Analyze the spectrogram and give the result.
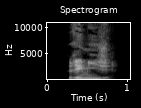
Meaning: remex (feather)
- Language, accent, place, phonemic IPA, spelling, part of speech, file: French, France, Lyon, /ʁe.miʒ/, rémige, noun, LL-Q150 (fra)-rémige.wav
